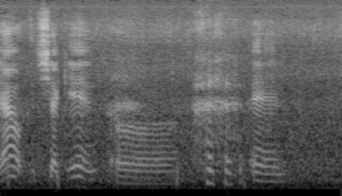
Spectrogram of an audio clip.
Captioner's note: laughs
